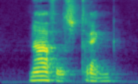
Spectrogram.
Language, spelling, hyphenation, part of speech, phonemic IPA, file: Dutch, navelstreng, na‧vel‧streng, noun, /ˈnaː.vəlˌstrɛŋ/, Nl-navelstreng.ogg
- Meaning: umbilical cord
